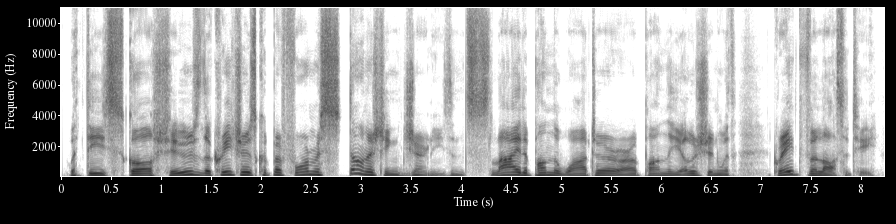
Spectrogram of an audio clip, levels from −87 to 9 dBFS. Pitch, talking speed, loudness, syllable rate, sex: 135 Hz, 160 wpm, -17 LUFS, 5.0 syllables/s, male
